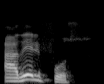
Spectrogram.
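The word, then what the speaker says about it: ἀδελφός: palabra hermanos que encontramos en el griego significa a delfos tal cual como está ya se pronuncia en todo caso porque la escritura es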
